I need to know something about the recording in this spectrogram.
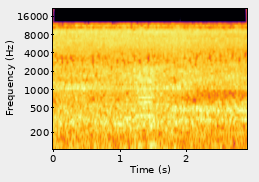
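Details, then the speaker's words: Worn McQuay chilled-water commercial air handler blower after replacing pillow block bearings that sounded like a jackhammer and refastening a loose duct: smooth, even low rumble and airflow hiss, grinding and vibration gone; normal blower operation. "that quieted it down I just took a loose and uh pulled up on the duck and res screwed it in so vibration gone"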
